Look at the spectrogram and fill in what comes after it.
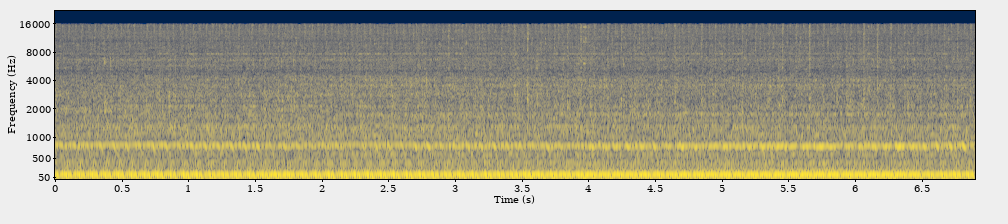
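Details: Nissan Z31 300ZX engine after teardown and retightening of loose intake manifold bolts; steady, even idle with a low thrum and faint regular pulse, no knocks or misses.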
